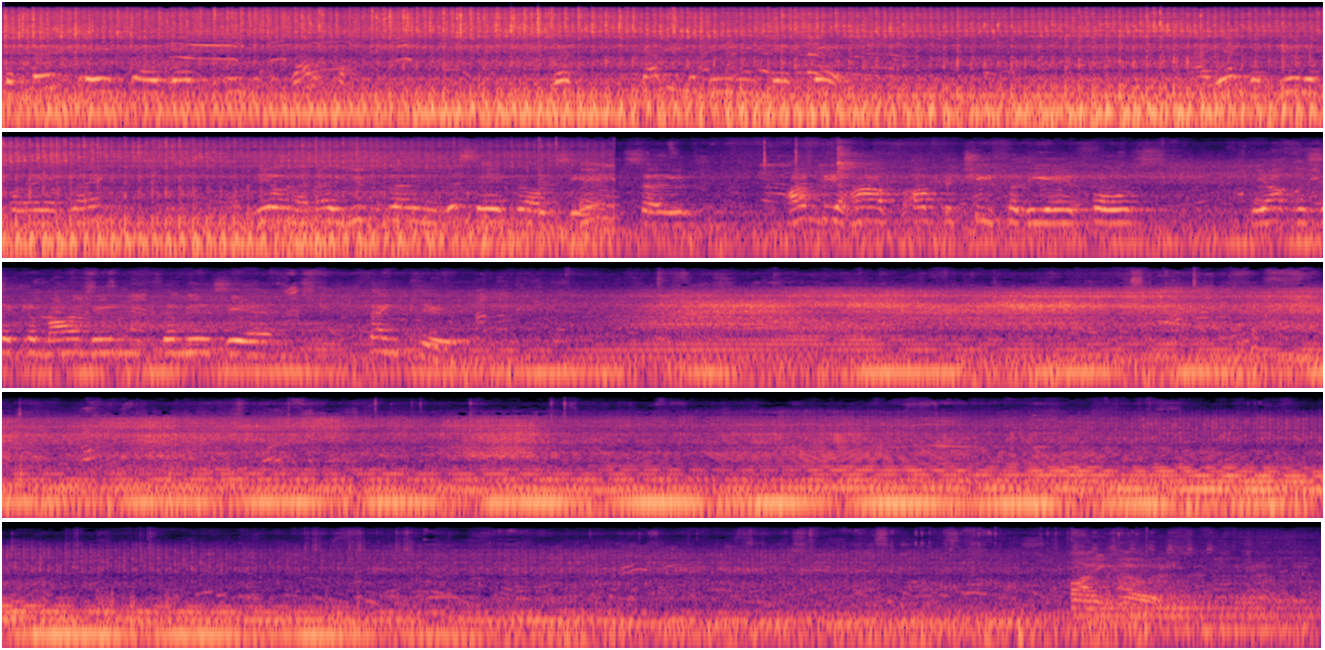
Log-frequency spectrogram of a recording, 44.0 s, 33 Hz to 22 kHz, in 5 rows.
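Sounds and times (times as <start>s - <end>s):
radial aircraft engines at takeoff: 0.0s - 44.0s.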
